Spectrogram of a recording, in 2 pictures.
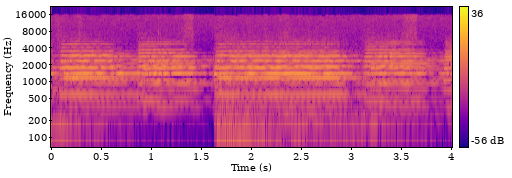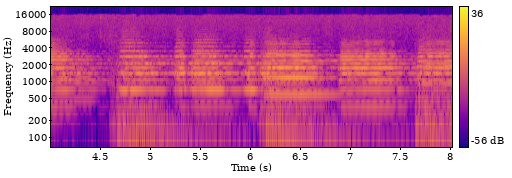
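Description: Brass music: trumpets and trombones holding slow chords, with a deep drum stroke opening each new chord, four times.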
